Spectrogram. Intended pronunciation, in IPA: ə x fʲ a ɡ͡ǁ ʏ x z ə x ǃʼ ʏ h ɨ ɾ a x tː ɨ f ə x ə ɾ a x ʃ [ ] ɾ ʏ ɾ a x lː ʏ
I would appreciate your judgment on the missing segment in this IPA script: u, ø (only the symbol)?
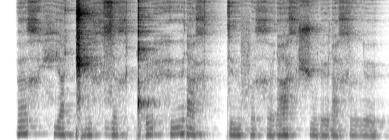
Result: u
